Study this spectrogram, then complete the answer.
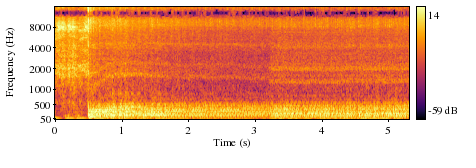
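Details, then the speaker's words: Wrecked 2024 Ducati Panigale V4 rebuilt as a dirt bike, first start on open headers: it fires instantly into a very loud, raw, crackling idle with a steady deep pulse, running strong and even. "this that sounds good that's crazy have you ever heard of bik that loud not like this"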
